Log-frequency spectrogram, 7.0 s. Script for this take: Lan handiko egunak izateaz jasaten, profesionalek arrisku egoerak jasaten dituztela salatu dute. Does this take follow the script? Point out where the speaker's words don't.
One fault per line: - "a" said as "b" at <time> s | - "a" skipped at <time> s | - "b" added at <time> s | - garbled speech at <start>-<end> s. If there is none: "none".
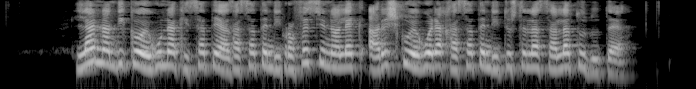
none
